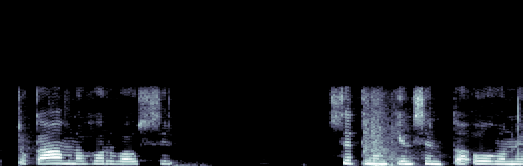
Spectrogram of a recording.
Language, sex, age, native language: Icelandic, male, 18-19, Icelandic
